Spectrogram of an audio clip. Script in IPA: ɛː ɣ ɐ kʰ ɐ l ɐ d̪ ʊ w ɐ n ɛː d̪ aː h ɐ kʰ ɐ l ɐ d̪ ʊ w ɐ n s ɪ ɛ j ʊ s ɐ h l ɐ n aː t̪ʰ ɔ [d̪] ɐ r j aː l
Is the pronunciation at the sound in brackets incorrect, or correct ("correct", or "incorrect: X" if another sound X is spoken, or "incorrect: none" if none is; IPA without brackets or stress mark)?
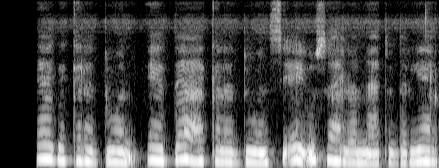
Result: correct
